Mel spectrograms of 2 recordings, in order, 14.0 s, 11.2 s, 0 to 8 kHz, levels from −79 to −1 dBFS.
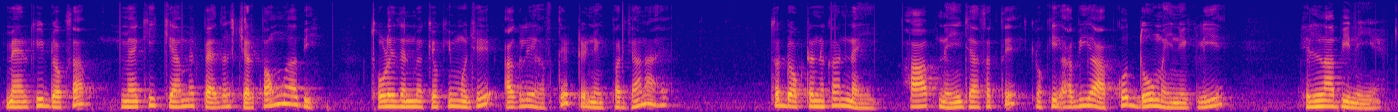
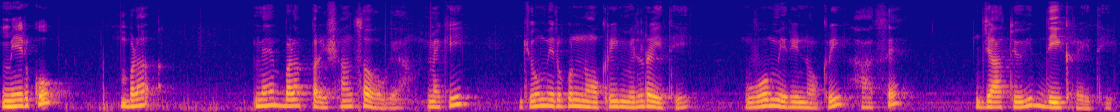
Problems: constant background noise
